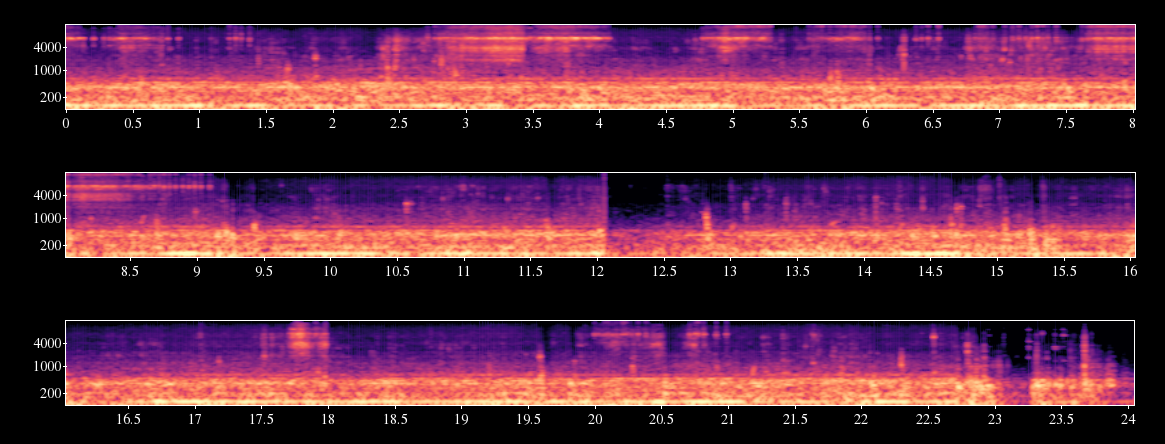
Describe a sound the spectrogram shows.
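Wind rumbles steadily outdoors over open water.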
